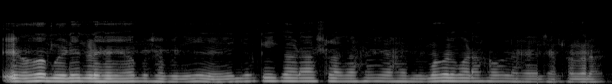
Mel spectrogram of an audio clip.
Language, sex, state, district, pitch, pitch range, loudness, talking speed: Hindi, male, Chhattisgarh, Balrampur, 140 Hz, 135-145 Hz, -32 LUFS, 60 wpm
